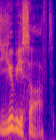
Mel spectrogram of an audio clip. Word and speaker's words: Ubisoft: for today Ubisoft it's Ubisoft and I hear it mispronounced all the time it's from the word ubiquitous and one of the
